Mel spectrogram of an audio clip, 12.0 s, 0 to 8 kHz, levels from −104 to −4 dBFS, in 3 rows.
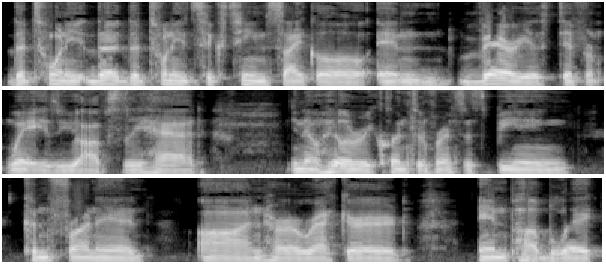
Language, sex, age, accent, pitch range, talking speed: English, male, 30-49, American, 85-100 Hz, 130 wpm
